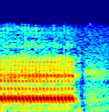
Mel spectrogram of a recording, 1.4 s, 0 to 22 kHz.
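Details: Crested barbet at sunrise, 2 May 2018, Sabi Sand near Kruger Park, South Africa, many barbets calling amid a flock of starlings: a fast, even, buzzy trill of about twenty pulses a second, held nearly a second on a low steady pitch; Crested Barbet.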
